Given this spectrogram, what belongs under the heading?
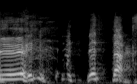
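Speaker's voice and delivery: sneering, belittling lisp, very high and loud. Retelling how a mad gamer sounds: imitating Addict's belittling lisp voice. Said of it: "that belittling lisp voice".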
